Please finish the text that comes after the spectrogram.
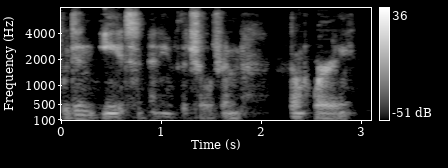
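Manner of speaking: sighed out, soft, breathy and hushed. A woman answers people begging not to be eaten, sighing. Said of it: "the woman just kind of sighs".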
